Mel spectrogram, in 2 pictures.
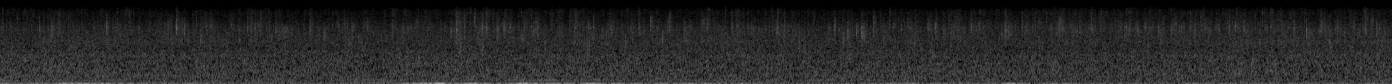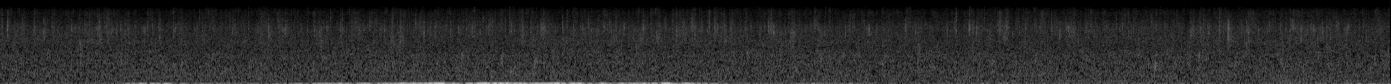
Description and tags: rain session 27sec 2007
Medium rain with big drops falling on wet concrete road. Recorded with Oktava 102 microphone and Behringer UB1202 mixer.
field-recording, nature, rain, storm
